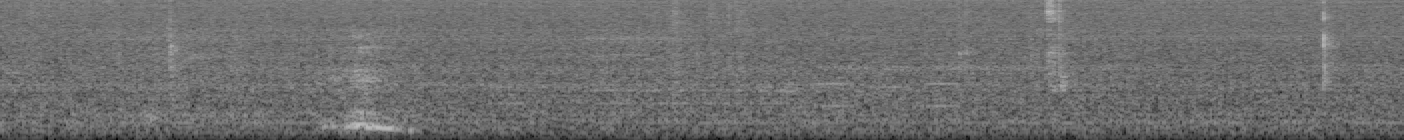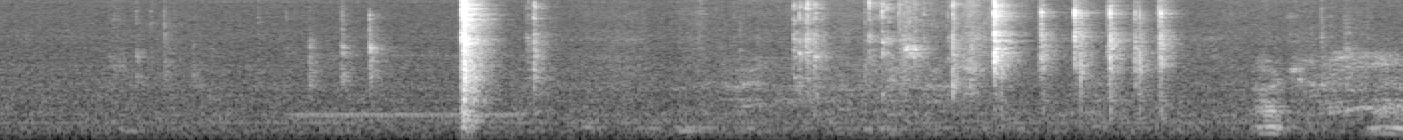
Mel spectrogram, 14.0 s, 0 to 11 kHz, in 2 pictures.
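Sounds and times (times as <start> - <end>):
small hard objects clicking: 11.4 - 12.9.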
